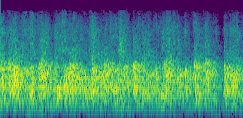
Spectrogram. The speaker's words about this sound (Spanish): por favor, un aplauso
